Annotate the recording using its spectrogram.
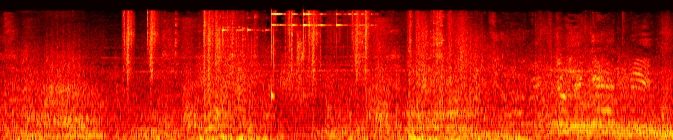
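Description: A gun fires several sharp shots.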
